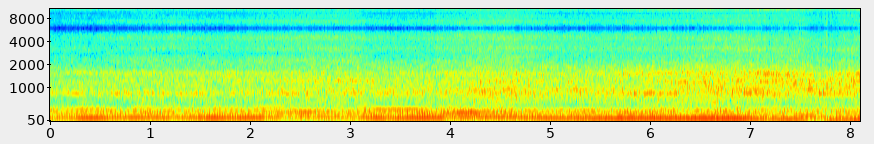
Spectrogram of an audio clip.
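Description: Jeep Wrangler's engine pulling at low speed up a rutted dirt track, a steady hum whose pitch wavers with the throttle and sinks about five seconds in and again near the end.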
